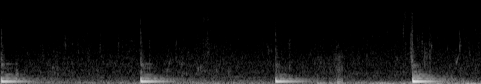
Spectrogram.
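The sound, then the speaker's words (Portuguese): A deep bass drum booms four times at a slow, steady pace, about one stroke every second and a half, setting the paddling rhythm over a soft wash of paddles and water from a Chinese dragon boat with a dragon figurehead on its bow, paddled by women on the Raia Olímpica rowing course at the University of São Paulo, Brazil. “O bumbo dá ritmo às remadas do barco chinês, que leva na proa uma imponente carranca do dragão.”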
